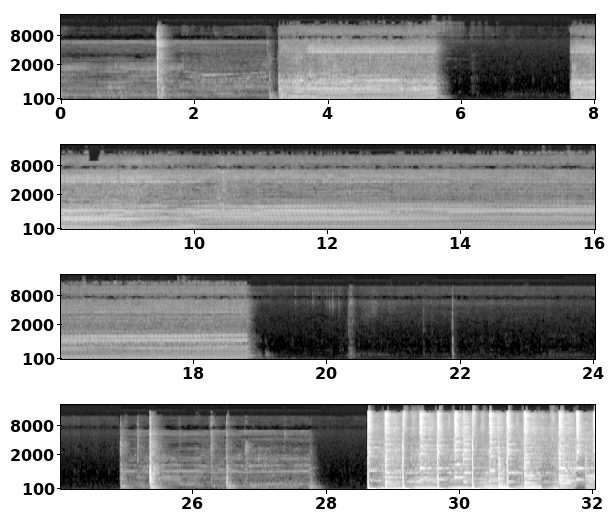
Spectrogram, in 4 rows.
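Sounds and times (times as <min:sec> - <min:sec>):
espresso machine pump humming: 0:03.2 - 0:05.8, 0:07.7 - 0:18.9.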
